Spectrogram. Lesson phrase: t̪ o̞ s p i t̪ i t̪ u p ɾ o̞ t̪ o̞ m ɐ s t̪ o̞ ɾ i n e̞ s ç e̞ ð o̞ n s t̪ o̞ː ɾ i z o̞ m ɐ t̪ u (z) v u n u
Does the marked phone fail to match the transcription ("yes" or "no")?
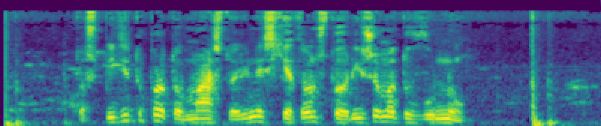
yes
